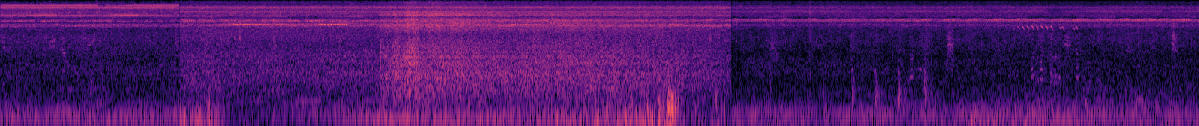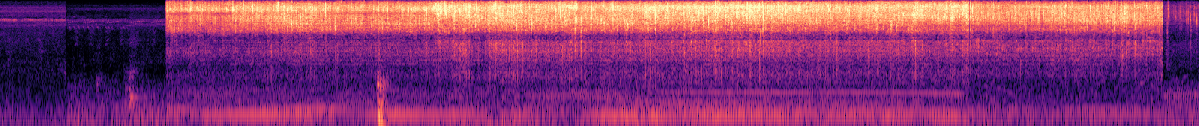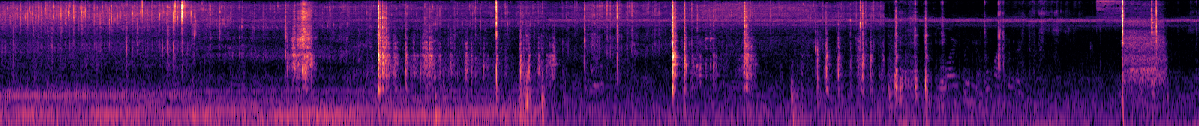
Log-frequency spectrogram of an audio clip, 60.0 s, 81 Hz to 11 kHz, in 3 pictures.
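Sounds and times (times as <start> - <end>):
insects trilling: 0.0 - 59.9
food sizzling in a frying pan: 22.8 - 54.2.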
